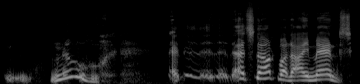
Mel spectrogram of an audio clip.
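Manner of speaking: nervous, stumbling denial, pitch jumping up; flustered stammer. Acted. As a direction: trip over the words, caught out. Cornered suspect stammering denial.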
